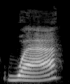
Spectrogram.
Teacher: the word where, we almost don't say the R. Like, it's an open-ended vowel sound, where. It's really hard for an American to replicate that because where has such a hard R sound.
